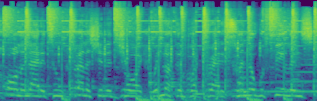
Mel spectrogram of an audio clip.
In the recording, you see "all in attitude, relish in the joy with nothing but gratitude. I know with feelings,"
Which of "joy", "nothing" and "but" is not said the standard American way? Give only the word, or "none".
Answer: none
